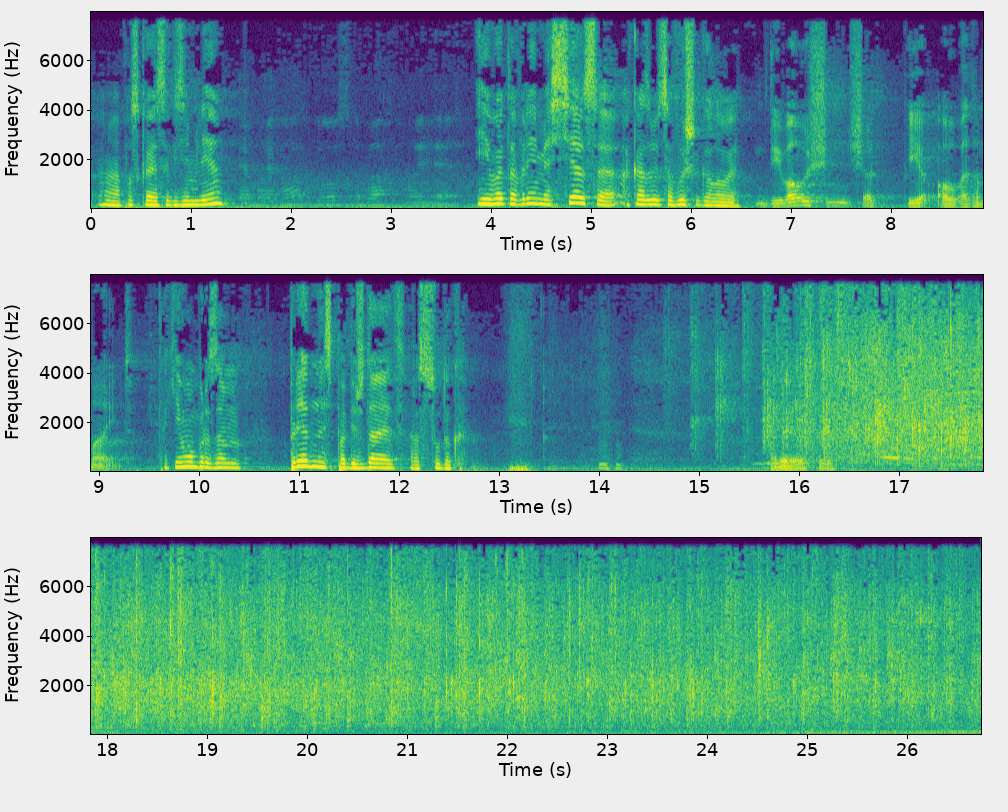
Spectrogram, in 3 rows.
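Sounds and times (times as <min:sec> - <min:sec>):
speech: 0:00.1 - 0:01.5, 0:03.9 - 0:12.8, 0:15.7 - 0:16.6
audience applause: 0:14.9 - 0:26.7.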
